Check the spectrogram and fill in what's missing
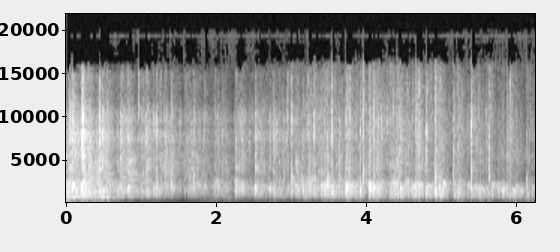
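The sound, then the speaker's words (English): Sustained applause from a large church audience welcoming Pastor Pete as he comes up, dense and steady for several seconds, with a few faint cheers or voices rising briefly near the start. “Give him one last big Texas round of applause as he comes up here.”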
